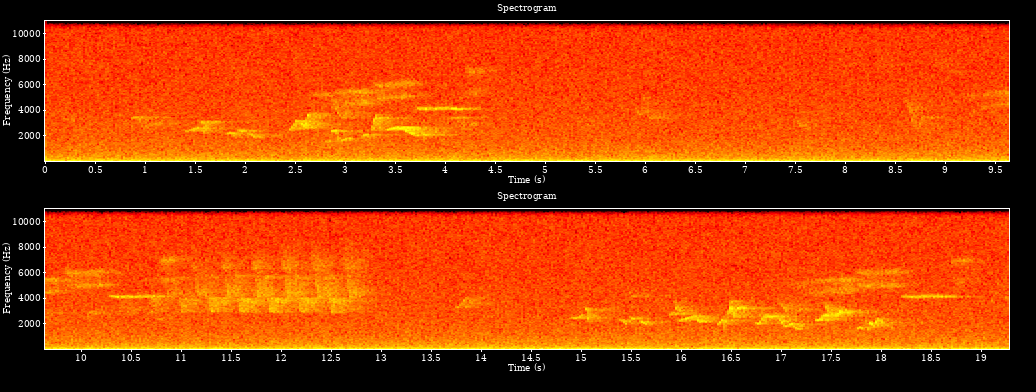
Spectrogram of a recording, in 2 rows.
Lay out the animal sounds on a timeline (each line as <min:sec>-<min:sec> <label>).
0:00.8-0:04.3 Rose-breasted Grosbeak (Pheucticus ludovicianus)
0:02.5-0:04.6 Black-throated Green Warbler (Setophaga virens)
0:05.7-0:14.1 Blue-headed Vireo (Vireo solitarius)
0:09.2-0:11.1 Black-throated Green Warbler (Setophaga virens)
0:10.6-0:13.0 Ovenbird (Seiurus aurocapilla)
0:14.8-0:18.1 Rose-breasted Grosbeak (Pheucticus ludovicianus)
0:17.1-0:19.0 Black-throated Green Warbler (Setophaga virens)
